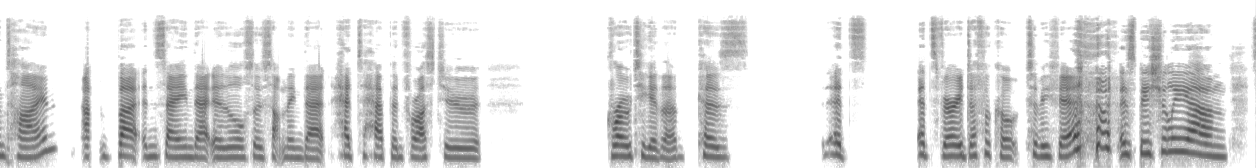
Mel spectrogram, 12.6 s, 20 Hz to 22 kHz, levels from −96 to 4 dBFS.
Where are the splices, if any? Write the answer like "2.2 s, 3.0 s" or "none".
11.2 s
